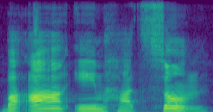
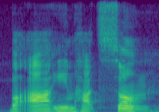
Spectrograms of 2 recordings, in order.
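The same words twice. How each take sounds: First: Slow "Ba'a" with a throaty guttural opening. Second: Said in the usual way. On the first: Shown as a demonstration. Teacher slips into a throaty "Ba'a" for the sheep verse. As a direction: drag out "Ba'a" with a throaty catch. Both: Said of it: "I keep wanting to make that guttural".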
